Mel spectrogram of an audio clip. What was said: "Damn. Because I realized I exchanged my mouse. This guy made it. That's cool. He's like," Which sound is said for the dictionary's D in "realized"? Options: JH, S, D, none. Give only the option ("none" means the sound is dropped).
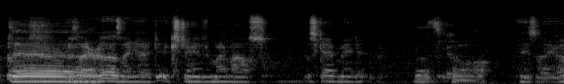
none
